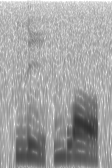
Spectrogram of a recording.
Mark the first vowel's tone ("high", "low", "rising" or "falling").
falling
